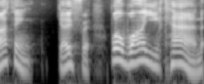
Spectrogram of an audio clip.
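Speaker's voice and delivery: ordinary delivery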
